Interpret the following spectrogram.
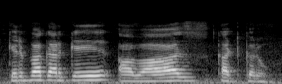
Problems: none marked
